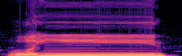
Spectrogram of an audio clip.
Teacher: ادنی حلق، یعنی حلق کا شروع حصہ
